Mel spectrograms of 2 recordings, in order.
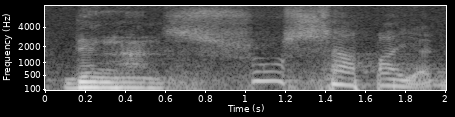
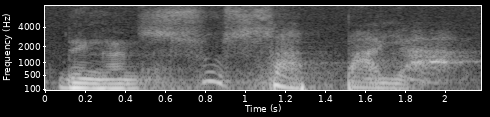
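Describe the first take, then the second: No difference in how they are said.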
